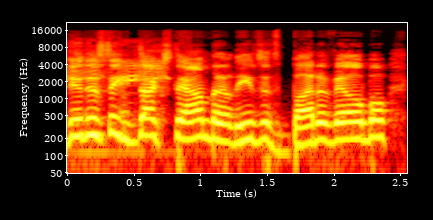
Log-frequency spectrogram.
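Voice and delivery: telling his buddy, all fired up; excited. Retold or imitated. Excited retelling of chasing rodent.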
